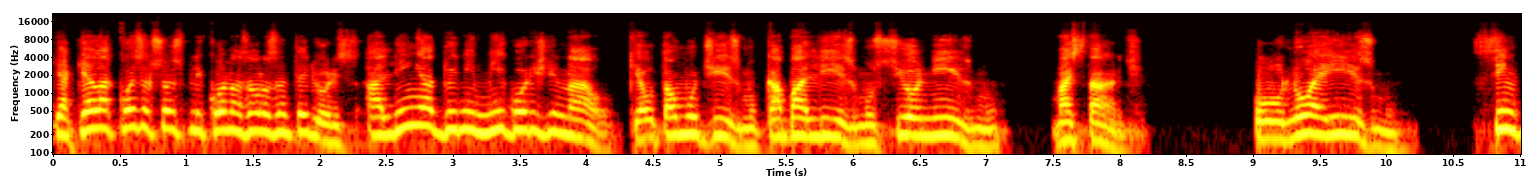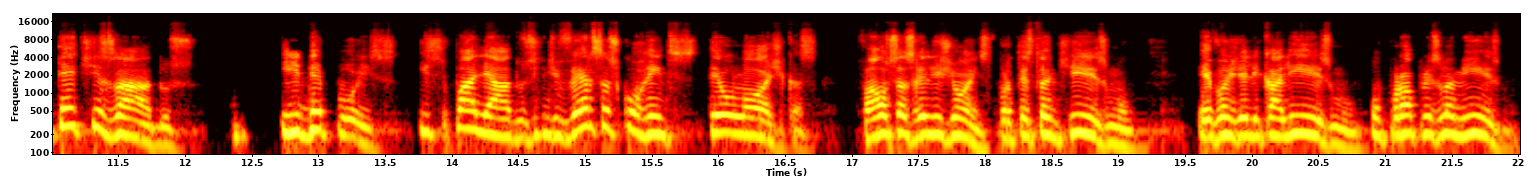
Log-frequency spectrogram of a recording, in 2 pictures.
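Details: Adult speaker; ordinary speech.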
